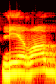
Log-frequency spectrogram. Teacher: آگے را کو با کے ساتھ ملائیں گے، با کے اوپر تشدید ہے، تشدید والے حرف کو مشدد کہتے ہیں، مشدد حرف کو سختی کے ساتھ ذرا ٹھہر کے پڑھتے ہیں، لربہ، با کے نیچے زیر ہے، زیر کو معروف ادا کرنا ہے، مجہول نہ ہو، اور با کو لمبا بھی نہیں کرنا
